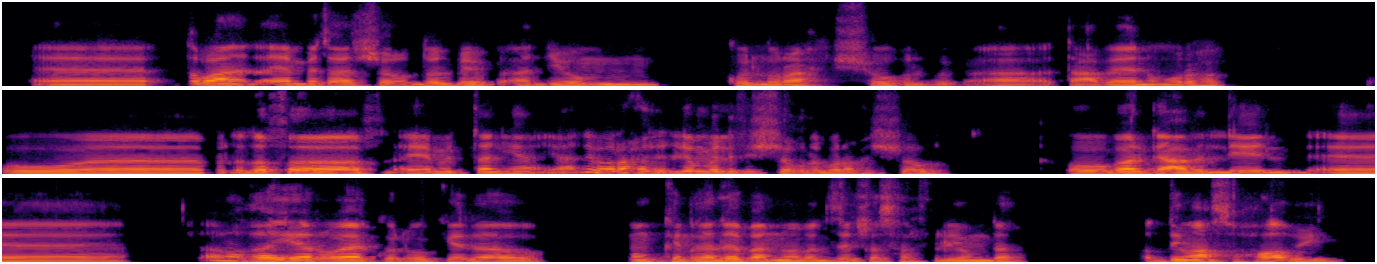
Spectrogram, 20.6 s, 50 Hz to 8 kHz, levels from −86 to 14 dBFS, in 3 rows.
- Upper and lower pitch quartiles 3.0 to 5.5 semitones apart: No, narrow, 2.5 semitones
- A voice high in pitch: No, low, 125 Hz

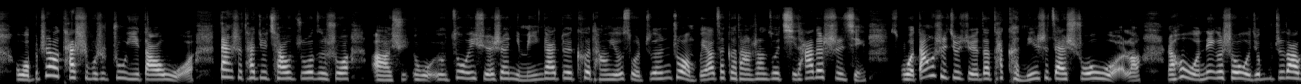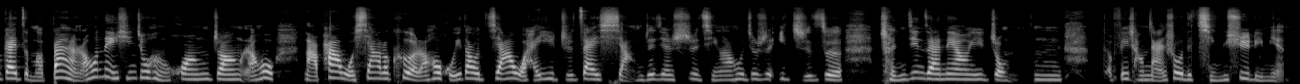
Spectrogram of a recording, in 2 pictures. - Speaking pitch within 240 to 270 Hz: Yes, very high, 250 Hz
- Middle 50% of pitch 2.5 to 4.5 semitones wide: Yes, average, 3.9 semitones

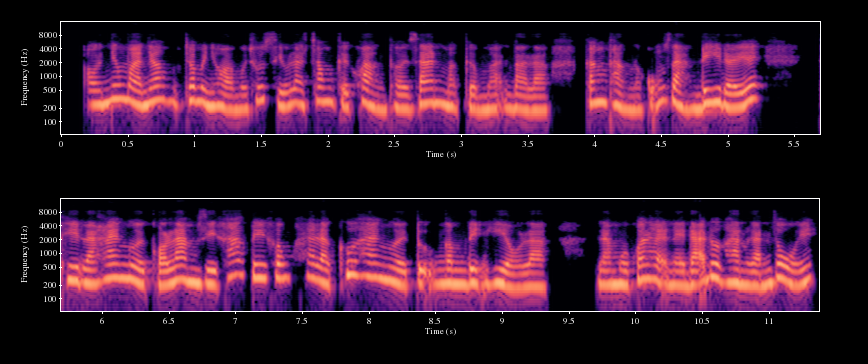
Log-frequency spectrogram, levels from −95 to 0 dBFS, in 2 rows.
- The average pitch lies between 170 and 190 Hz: No, high, 230 Hz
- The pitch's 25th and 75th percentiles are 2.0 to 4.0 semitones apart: No, average, 4.9 semitones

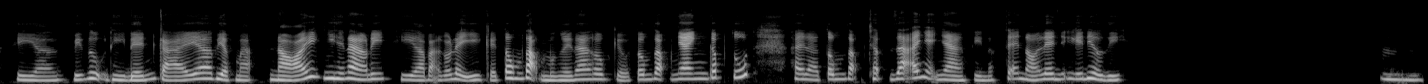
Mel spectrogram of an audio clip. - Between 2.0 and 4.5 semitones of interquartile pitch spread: Yes, average, 4.2 semitones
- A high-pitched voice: Yes, high, 225 Hz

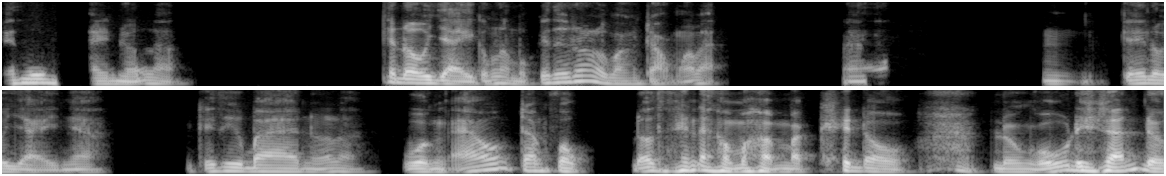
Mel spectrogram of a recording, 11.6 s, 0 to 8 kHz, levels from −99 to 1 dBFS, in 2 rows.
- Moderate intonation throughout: Yes, average, 4.8 semitones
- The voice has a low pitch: Yes, low, 110 Hz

